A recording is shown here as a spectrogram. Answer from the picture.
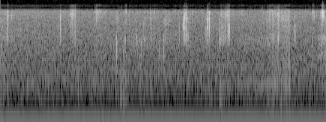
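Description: Faint, scattered small clicks and ticks over quiet room tone.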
